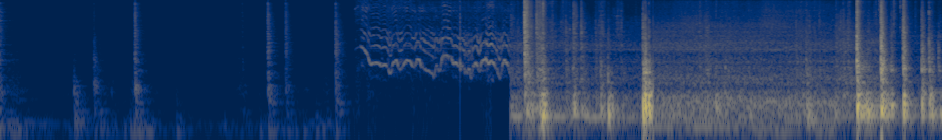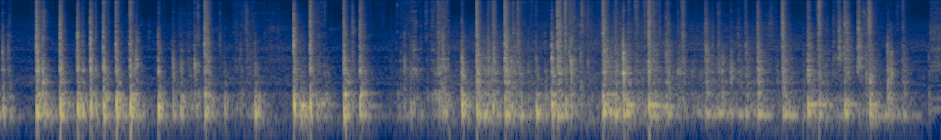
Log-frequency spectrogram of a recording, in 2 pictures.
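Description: A steel pry bar levering up old wooden floor panels: a dense run of knocks, thuds and cracking wood that starts about eight seconds in, after a few seconds of near silence.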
